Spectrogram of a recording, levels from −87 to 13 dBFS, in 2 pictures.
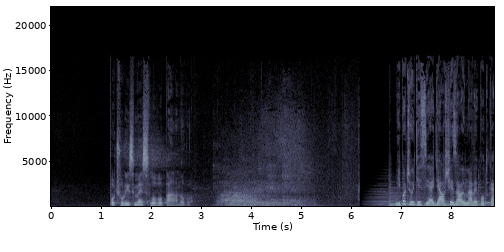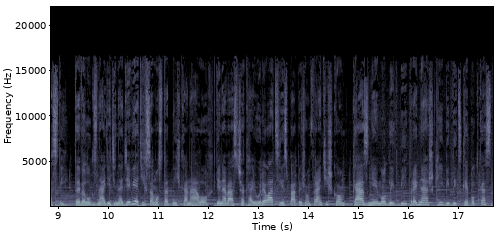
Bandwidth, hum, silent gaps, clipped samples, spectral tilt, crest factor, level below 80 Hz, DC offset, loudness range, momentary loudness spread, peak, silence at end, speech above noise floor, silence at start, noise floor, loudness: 17 kHz; none; none; under 0.1%; -4.5 dB/octave; 18 dB; -40 dBFS; under 0.1%; 12 LU; 13 LU; -10 dBFS; 0 s; 41 dB; 1.2 s; -67 dBFS; -27 LUFS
